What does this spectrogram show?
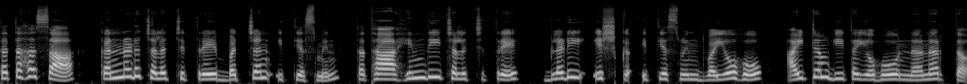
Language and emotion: Sanskrit, neutral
